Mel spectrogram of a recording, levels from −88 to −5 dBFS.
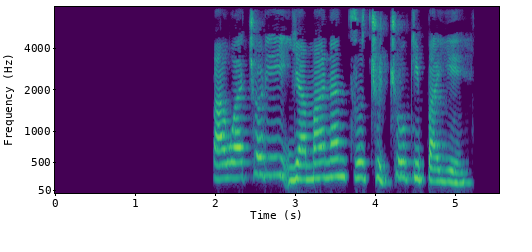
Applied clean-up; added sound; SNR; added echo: none; none; none; none.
